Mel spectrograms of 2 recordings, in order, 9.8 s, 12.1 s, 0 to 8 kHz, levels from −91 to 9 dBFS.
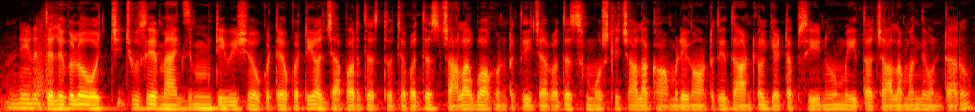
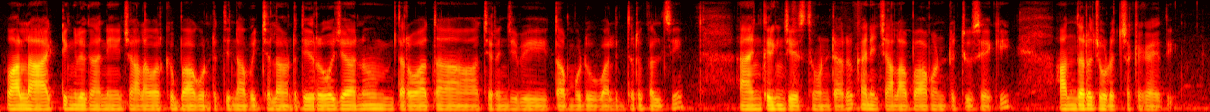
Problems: constant background noise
